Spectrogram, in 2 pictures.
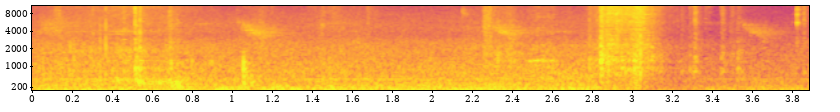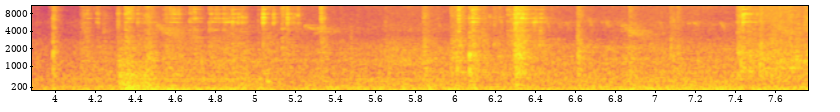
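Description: Galvanized wire live-trap cages rattling and clinking as they are handled, with scattered sharp metal clicks and one loud clank about three seconds in.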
